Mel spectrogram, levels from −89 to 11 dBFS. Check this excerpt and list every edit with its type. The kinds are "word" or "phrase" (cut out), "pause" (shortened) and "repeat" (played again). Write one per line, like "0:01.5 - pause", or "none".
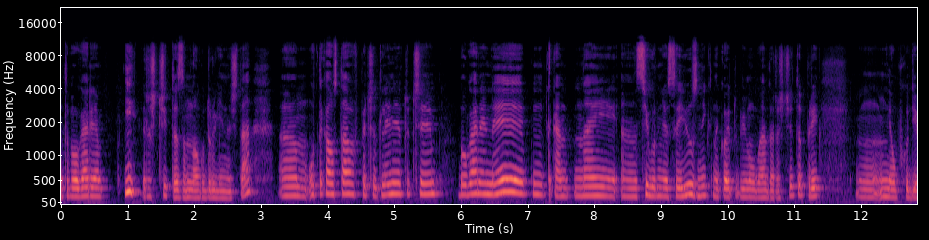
0:03.9 - word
